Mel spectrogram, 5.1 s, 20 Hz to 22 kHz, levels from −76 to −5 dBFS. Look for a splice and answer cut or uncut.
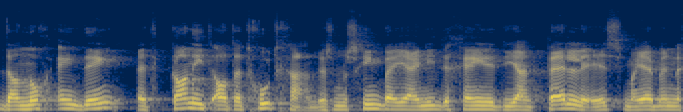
uncut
